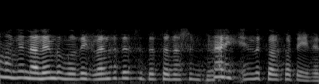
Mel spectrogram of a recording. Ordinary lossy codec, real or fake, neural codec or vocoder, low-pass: none; fake; codec, 16 kHz in and 24 kHz out, 0.4 kbps, LongCat-Audio-Codec, two codebook decoder; 5.4 kHz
